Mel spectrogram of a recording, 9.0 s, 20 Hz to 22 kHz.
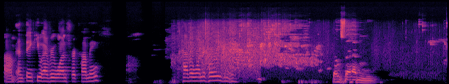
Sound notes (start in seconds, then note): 3.4 audience Clapping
